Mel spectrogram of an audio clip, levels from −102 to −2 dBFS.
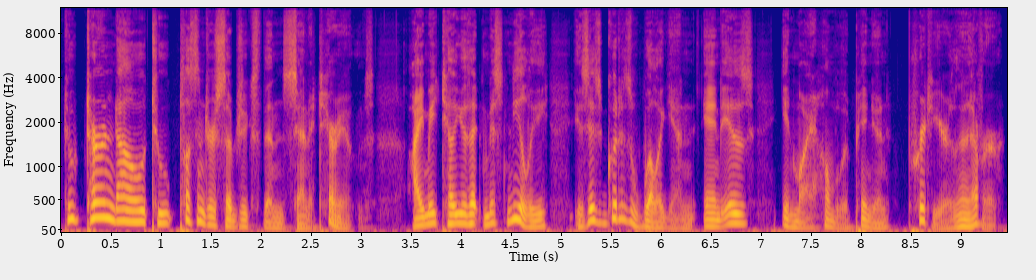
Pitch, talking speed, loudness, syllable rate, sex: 115 Hz, 190 wpm, -22 LUFS, 5.2 syllables/s, male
